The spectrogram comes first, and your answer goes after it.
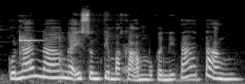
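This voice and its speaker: A woman's voice: sits high, expressive, a little fast, a little hiss or hum. A woman playing a chatty, frank young woman in a comedy radio drama, with an Ilocano accent.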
